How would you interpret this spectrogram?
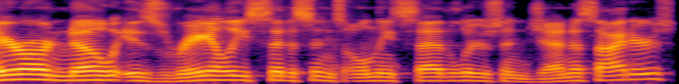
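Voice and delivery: ordinary talk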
